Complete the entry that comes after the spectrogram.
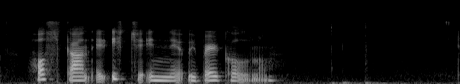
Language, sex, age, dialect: Faroese, female, 15-35, Suðurstreymoy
